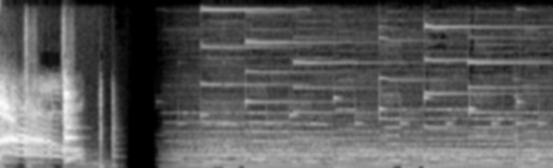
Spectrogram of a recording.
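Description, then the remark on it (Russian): A cat gives a loud, drawn-out meow lasting just over a second; after a short pause, steady instrumental music starts and continues to the end. “Кот кататься не привык, опрокинул грузовик.”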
